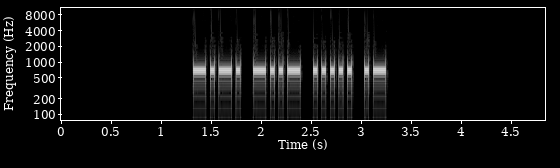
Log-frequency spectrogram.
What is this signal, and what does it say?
Morse code, heard as a keyed tone, about 28 wpm, 700 Hz. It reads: CX5A
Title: DXCC-100 Call Signs - 4 Characters - 28wpm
